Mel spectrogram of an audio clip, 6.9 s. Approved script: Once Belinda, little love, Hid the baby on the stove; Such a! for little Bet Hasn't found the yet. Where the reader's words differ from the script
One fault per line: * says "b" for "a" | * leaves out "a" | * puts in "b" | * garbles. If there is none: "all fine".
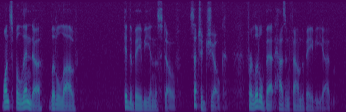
* says "in" for "on"
* puts in "joke"
* puts in "baby"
